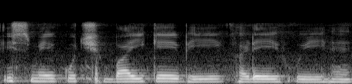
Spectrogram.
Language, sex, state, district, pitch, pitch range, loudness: Hindi, male, Haryana, Jhajjar, 130 Hz, 125-140 Hz, -15 LUFS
